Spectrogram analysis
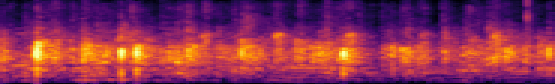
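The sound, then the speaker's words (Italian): A live comedy audience in Italy applauds a mother seated in the crowd. The clapping is fairly soft and uneven, with a few sharper claps poking out of a light, continuous patter. “Un applauso a questa mamma meravigliosa.”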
